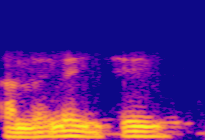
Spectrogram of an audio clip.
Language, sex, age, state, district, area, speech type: Bodo, female, 60+, Assam, Udalguri, rural, conversation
